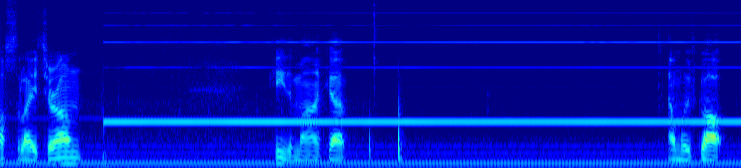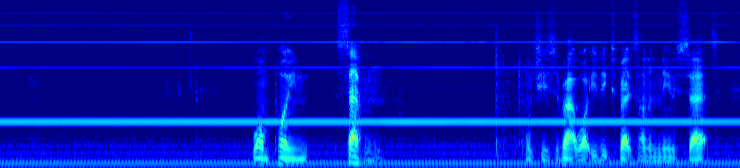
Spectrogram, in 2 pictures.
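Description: An electronic tuner sounds a steady, even beep tone.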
